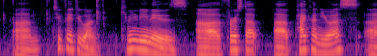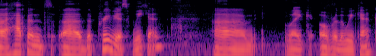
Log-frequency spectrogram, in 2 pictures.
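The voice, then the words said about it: Radio announcer voice. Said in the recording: “I got my radio voice today.”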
